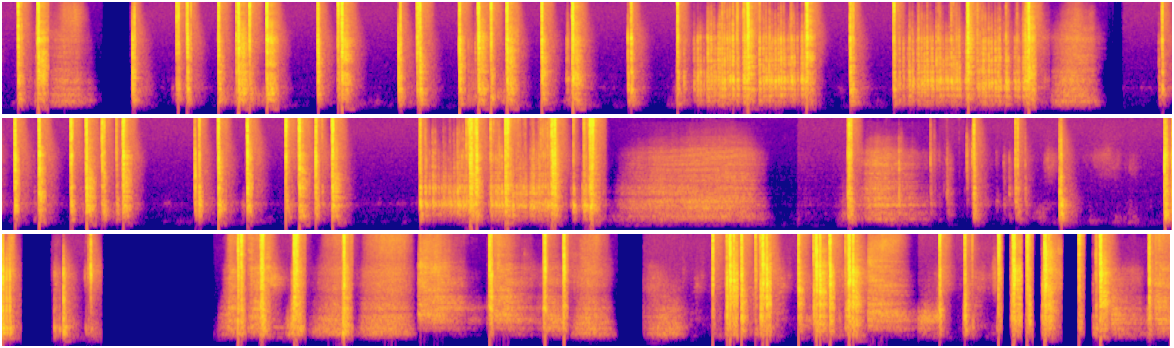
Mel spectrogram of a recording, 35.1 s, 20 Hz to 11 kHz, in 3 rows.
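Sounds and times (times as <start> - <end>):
magnetic balls snapping together: 30.5 - 32.0.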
